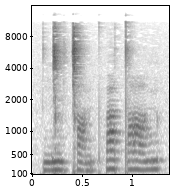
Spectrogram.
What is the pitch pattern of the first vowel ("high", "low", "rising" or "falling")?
low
